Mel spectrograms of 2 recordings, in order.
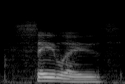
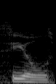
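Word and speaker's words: SEELE: And basically it follows Sele's. I feel like it should be pronounced Seals, but that's how they pronounce it in the show.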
